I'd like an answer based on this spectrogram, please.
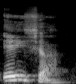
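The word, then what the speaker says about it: Asia: উচ্চারণ হবে এইশা। এইশা বাংলা হল এশিয়া। কিন্তু আমরা বলি সবাই এশিয়া। সঠিক ইংলিশ উচ্চারণ হল এইশা।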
